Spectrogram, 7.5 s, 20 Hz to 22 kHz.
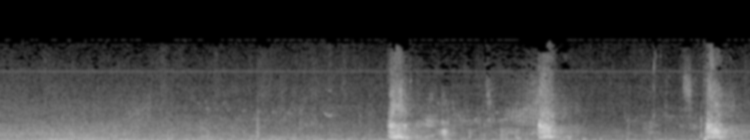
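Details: A 9-month-old American Bulldog during a training session on June 24, 2007, gives three loud, sharp barks spaced over about three seconds, following a stretch of low background hum and quiet human speech.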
